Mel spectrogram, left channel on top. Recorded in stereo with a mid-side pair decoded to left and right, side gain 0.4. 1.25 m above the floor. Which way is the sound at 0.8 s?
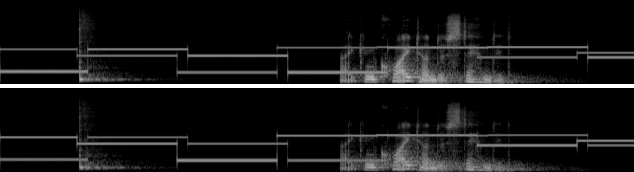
35° left.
